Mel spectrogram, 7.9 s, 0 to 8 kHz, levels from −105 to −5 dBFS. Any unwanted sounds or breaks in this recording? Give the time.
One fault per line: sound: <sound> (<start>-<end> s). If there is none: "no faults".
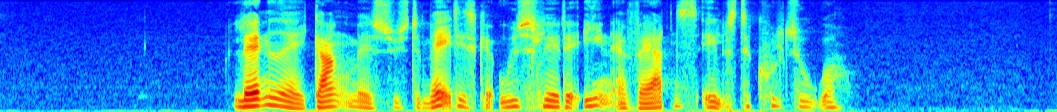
no faults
